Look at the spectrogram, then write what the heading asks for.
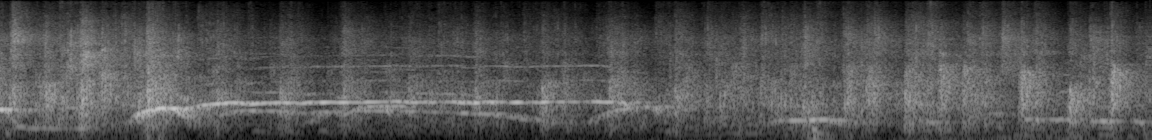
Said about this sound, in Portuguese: Podem aplaudir.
